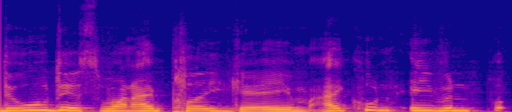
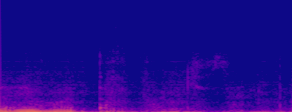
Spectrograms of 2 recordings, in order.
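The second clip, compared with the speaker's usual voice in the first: fast, low, unvoiced whisper; hushed panic, barely breathing; stunned gamer whispering in fright; real scared whisper; 7 semitones lower, 25 dB quieter, faster than usual. Real, not acted. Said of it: "I'm really scared".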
